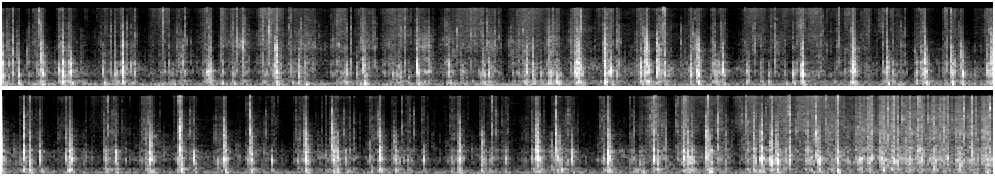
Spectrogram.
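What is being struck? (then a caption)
Cardboard box with plastic window. Long nails tap fast on a full cardboard box of mini candy canes, striking both its plastic window and the cardboard. The result is a dense run of short, dry clicking taps with a crisp midrange and a little bright edge, steady over the whole clip.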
